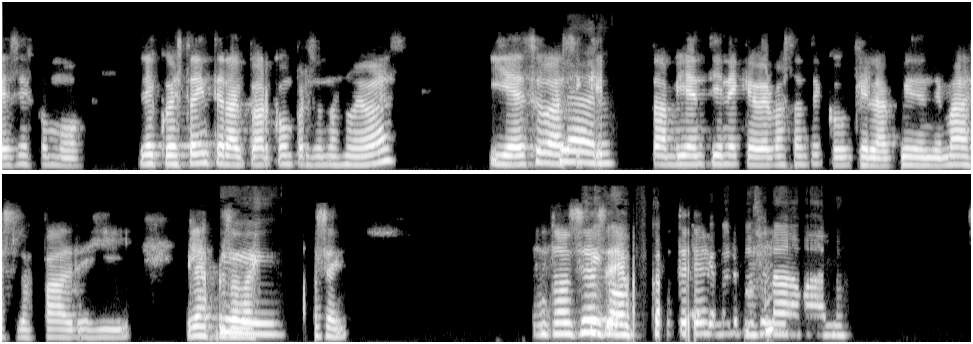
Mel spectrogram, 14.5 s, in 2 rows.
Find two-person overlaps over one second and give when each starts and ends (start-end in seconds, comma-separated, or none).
none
